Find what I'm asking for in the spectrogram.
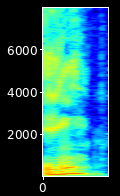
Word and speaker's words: Ng: And then, so the last name should be, the Chinese spelling is NG or pronounced ing. So, but coming from Vietnam, the Vietnamese way to pronounce it or spell it is NGO. So since we came from Vietnam, that's why it's spelled NGO, but it should be ing, or when you say the name in Chinese is ng, it's just sound.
